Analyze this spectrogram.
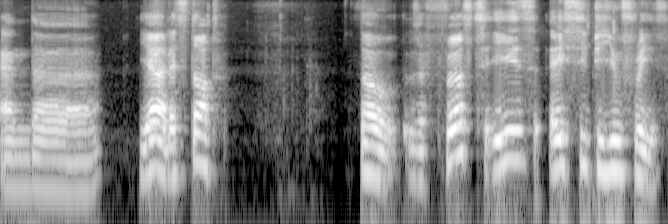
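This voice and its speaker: Speaking in a strong French accent, the voice moves at a very slow pace with long, frequent pauses. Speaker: gaming YouTuber. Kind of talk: casual talk to camera. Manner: hesitant, many fillers.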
